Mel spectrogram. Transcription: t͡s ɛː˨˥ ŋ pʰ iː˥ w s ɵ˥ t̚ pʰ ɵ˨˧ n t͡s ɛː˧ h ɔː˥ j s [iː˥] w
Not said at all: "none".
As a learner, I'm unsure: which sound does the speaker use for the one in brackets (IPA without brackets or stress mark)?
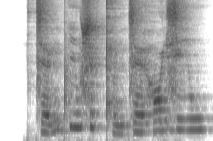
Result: iː˥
